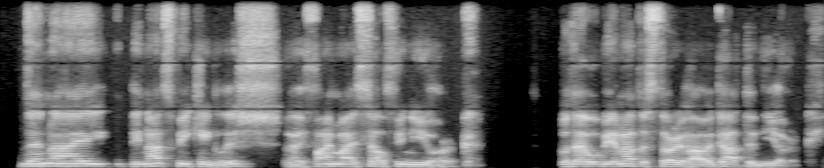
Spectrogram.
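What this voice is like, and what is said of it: Spanish speaker's accent, not Mexican. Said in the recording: “This is not a Mexican accent. I know you speak Spanish, but this is not a Mexican accent.”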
